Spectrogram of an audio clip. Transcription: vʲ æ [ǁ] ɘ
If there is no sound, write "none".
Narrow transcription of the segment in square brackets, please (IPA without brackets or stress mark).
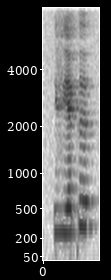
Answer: k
